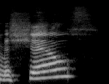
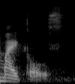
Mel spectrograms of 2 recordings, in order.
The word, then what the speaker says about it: Michels: Is it Michelle's? Michaels.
